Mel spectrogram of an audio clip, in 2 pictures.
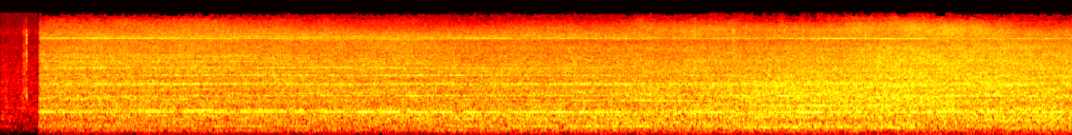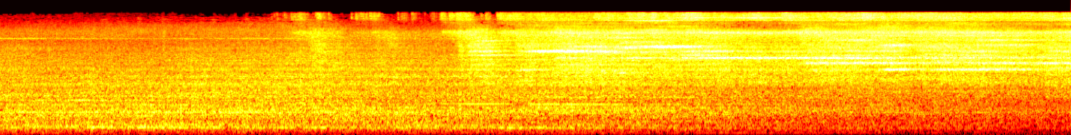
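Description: Double-deck regional push-pull train rolling out past the platform, a steady rumble of coaches on the rails that slowly grows louder. From about twenty seconds in, the wheels squeal in several high held tones.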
